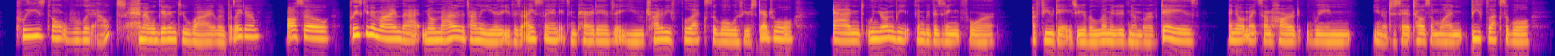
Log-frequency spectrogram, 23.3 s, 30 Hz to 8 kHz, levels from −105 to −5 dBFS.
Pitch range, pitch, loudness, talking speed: 135-175 Hz, 145 Hz, -27 LUFS, 195 wpm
